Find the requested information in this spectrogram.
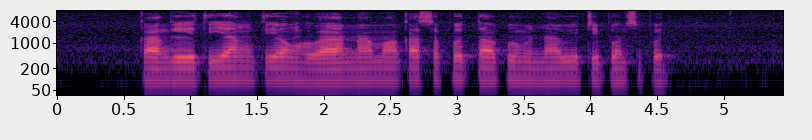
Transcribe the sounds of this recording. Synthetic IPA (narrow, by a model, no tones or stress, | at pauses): kaŋɡet̪ijaŋt̪ijɔŋɦoanamɔkasəb̥ʊ̤t̪ːab̥ṳmənawid̪̥i̤pʊnsəb̥ʊ̤t̪̚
